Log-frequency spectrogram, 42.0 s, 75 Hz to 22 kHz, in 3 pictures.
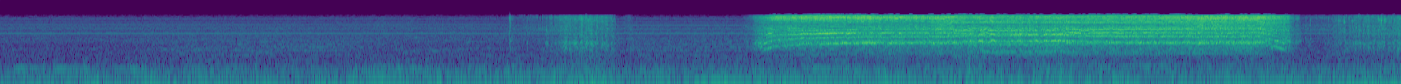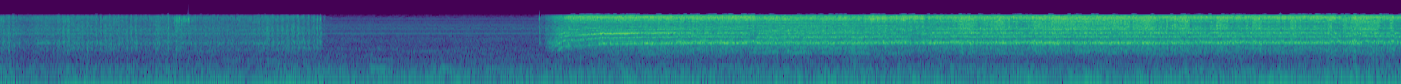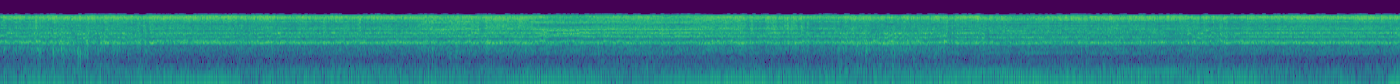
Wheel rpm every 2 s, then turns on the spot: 0, 0, 0, 20, 150, 160, 80, 30, 30, 20, 150, 160, 160, 160, 160, 160, 160, 160, 160, 160, 160.
12-18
